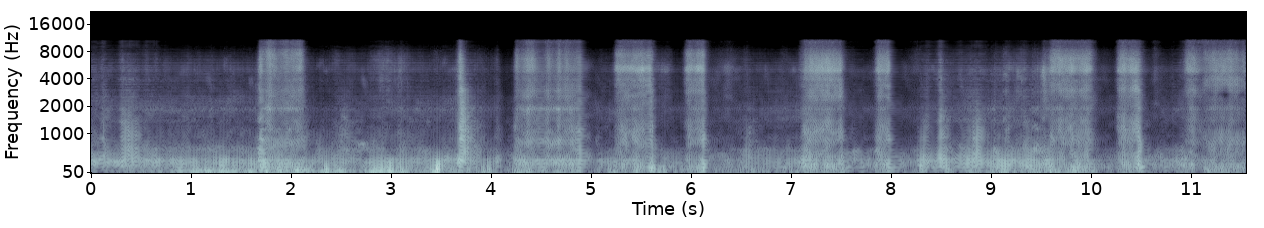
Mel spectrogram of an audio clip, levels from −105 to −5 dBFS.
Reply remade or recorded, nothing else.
remade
